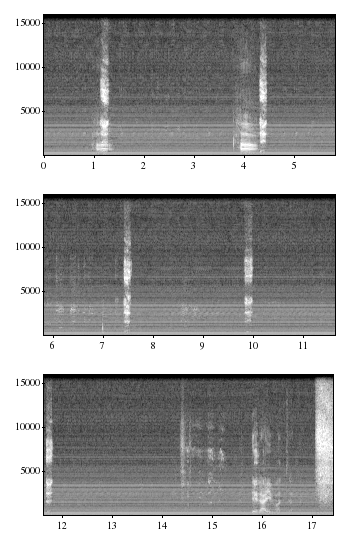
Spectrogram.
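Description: A young man speaks loudly in short bursts.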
